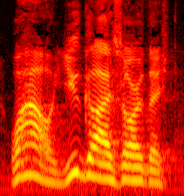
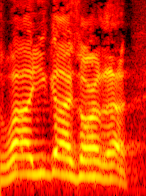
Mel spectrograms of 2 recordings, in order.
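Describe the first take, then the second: First: Said in the usual way. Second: Excited, higher and louder; retold burst of grateful excitement; excited quote. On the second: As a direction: blurt it out in thrilled amazement. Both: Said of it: "but he's excited".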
